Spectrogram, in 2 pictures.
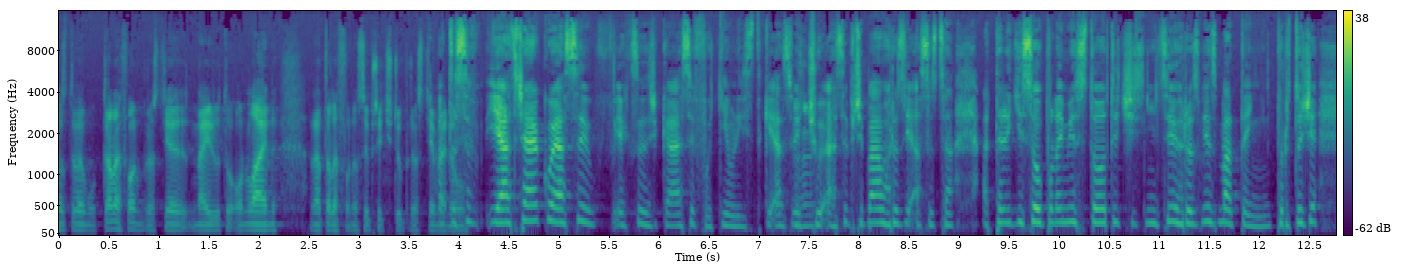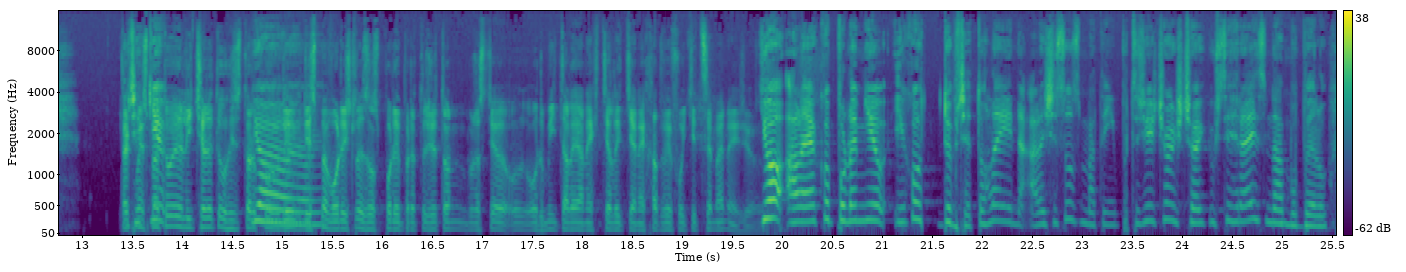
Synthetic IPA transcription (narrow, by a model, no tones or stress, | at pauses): ost̪vɛmut̪ɛlɛfo̞npɾoscɛnajdut̪o̰ʔo̰nlajnanat̪ɛlɛfo̞nusɪpr̥ɛt͡ʃt̪upɾoscɛmaɛnosɛjaːt̪r̥ɛajakojaːsɪjaksɛmrikaljaːsɪfo̞cɪmliːst̪kɪʔazvɪt͡ʃujʔa̰jaːsɪpr̝̥ɪpavaːmɦɾo̞zɲɛʔasot͡saʔat̪ɪlɪɟɪso̞wpodlɛmɲɛst̪oɦo̞t̪ɪt͡ʃiːsɲit͡sɪɦɾo̞zɲɛzmat̪ɛɲipɾot̪o̞ʒɛ | akrɛmɪsɲmɛt̪uɪliːt͡ʃɪlɪt̪uɦɪst̪oɾjoujɡɪjɡodɪsmɛvo̞dɛʃlɪzospodɪpɾot̪oʒɛt̪o̞pɾoscɛodmiːt̪alɪanɛxcɛlɪcɛnɛxat̪vɪfocɪt̪sɪmɛnɪʒɛ̰ojo̞ʔalɛjako̞podlɛmɲɛjako̞do̞br̝̥ɛt̪o̞ɦlɛjɛjɛdna̰ʔalɛʒɛso̞wzmat̪ɛɲiːpɾot̪o̞ʒɛvjɛt͡ʃɛɦoɪʃt͡ʃlovjɛkʔuʃsɪɦɾajɛznavmo̞bɪlu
